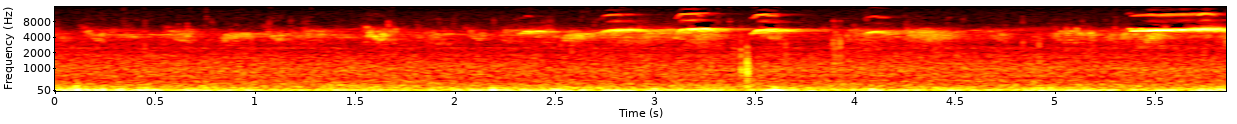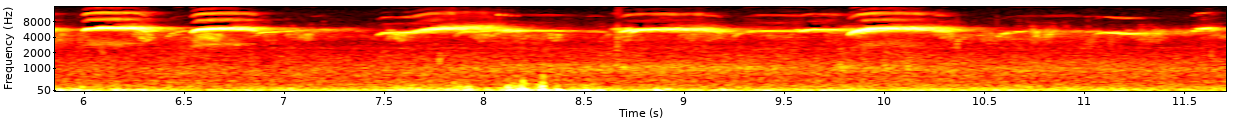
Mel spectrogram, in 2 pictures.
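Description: A small bird chirping over and over, a series of short arched chirps that come thicker from about halfway through, over a low rumble.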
